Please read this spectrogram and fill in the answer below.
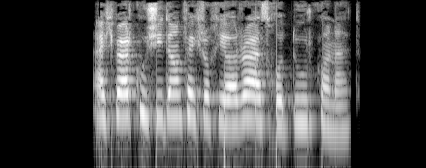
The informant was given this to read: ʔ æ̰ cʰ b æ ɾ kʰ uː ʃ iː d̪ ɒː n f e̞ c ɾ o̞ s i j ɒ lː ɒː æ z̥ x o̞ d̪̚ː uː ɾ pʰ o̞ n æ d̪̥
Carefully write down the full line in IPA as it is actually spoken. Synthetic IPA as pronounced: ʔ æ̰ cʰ b æ ɾ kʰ uː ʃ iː d̪ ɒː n f e̞ c ɾ o̞ x i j ɒː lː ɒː æ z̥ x o̞ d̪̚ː uː ɾ kʰ o̞ n æ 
